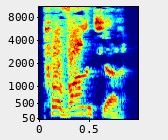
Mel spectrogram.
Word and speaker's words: Provencia: What's the correct way of saying it? It's Provencia. Provencia.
